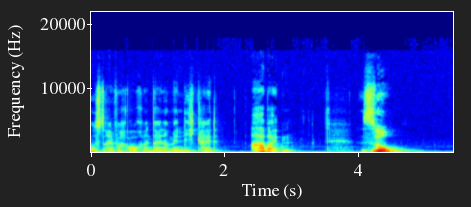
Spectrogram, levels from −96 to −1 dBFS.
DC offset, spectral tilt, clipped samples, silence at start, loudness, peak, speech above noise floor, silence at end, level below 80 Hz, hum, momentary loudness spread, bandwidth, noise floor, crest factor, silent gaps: under 0.1%; -6 dB/octave; under 0.1%; 0 s; -25 LUFS; -4 dBFS; 25 dB; 0.35 s; -50 dBFS; none; 24 LU; 12.5 kHz; -50 dBFS; 24 dB; none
